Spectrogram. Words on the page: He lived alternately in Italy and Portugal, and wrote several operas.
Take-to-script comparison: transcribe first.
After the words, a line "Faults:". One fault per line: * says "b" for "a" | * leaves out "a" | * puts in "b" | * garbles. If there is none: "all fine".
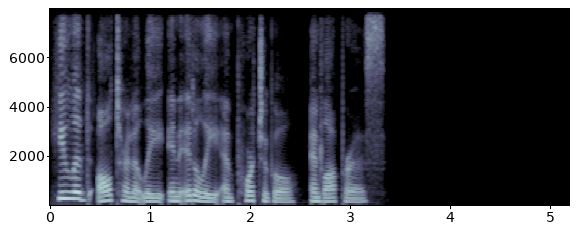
He lived alternately in Italy and Portugal, and operas.
Faults:
* leaves out "wrote several"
